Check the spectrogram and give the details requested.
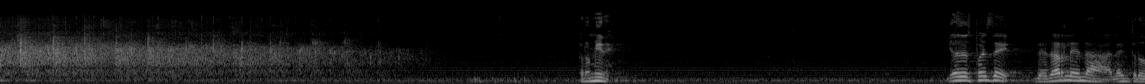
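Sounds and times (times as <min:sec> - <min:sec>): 
audience applause: 0:00.0 - 0:04.5
speech: 0:05.8 - 0:06.3, 0:09.5 - 0:11.4.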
